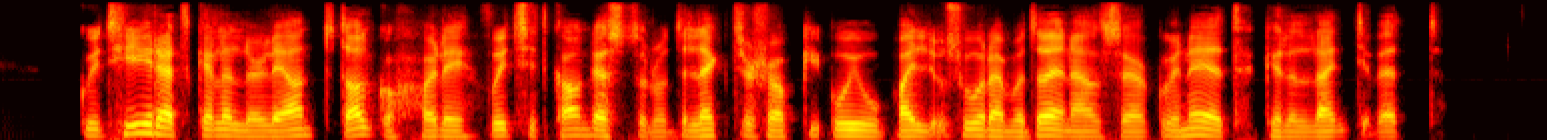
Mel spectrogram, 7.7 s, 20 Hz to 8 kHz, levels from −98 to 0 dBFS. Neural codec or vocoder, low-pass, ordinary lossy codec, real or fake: codec, 16 kHz, 1 kbps, X-Codec, HuBERT features, trained on LibriSpeech; 7.2 kHz; MP3, 64 kbps; fake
